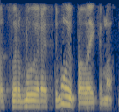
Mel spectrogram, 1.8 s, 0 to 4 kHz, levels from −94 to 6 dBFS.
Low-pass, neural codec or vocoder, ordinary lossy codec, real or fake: 3.6 kHz; none; AAC, 16 kbps; real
